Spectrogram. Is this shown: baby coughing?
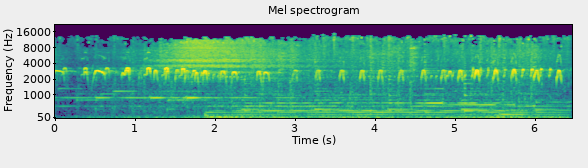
no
